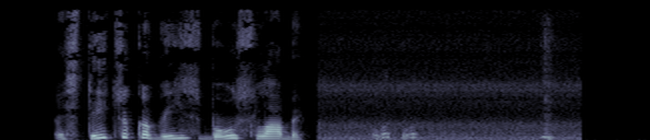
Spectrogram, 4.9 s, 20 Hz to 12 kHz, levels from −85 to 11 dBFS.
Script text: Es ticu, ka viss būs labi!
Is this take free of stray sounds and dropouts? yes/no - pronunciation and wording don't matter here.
no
